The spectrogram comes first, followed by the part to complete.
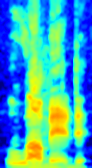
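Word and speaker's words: למד: This is the letter lamemed.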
